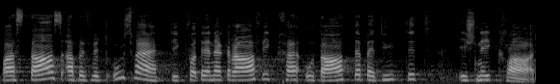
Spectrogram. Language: Swiss German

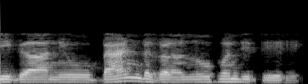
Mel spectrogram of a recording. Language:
Kannada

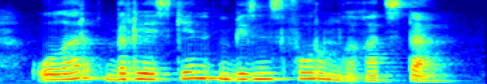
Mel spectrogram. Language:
Kazakh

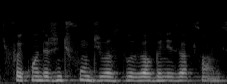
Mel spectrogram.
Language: Portuguese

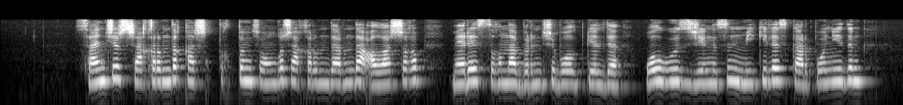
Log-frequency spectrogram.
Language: Kazakh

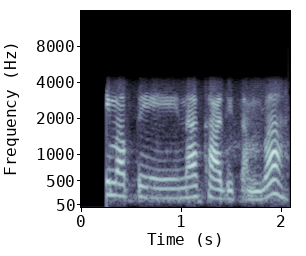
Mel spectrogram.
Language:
Sanskrit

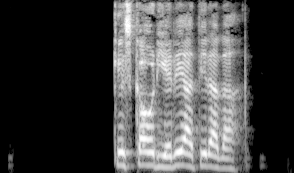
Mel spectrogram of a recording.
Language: Basque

